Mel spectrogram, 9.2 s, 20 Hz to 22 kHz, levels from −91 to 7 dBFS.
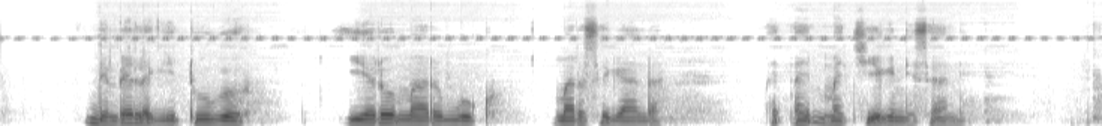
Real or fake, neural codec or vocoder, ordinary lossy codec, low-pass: real; none; none; none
